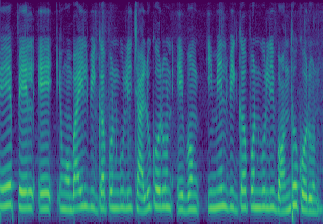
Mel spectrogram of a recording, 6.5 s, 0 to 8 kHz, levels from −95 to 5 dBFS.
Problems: constant background noise, background conversations at intervals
